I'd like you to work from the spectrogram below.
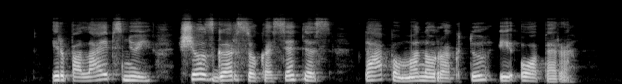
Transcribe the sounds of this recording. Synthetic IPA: ɪɾpɐlˠɑɪpʲsʲnʲʊjʃʲoːs̬ɡɐɾsoːkɐsʲɛt̪ʲeːs | t̪ɑːpoːmɑːnoːɾɐkt̪ʊiʔoːpʲɛɾɐ̰

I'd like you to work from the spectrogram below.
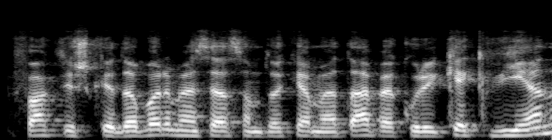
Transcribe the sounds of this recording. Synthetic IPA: fɑːk̚t̪ʲɪʃkɐɪd̪ɐbɐrmʲɛsæːsɐmt̪oːkʲɛmɛt̪ɑːpʲɛkʊɾʲikʲiɛkʋʲiɛn

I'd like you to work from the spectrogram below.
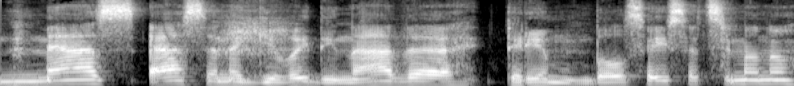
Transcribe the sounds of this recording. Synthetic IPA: mʲɛsæːsɐmʲɛɡʲiːʋɐɪd̪ɐɪnɑːʋʲɛt̪ʲɾʲɪmbɐlˠsɐɪsɐt̪ʲsʲɪmʲɛnʊ

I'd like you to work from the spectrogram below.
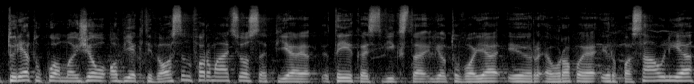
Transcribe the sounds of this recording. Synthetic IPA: t̪ʊɾʲeːt̪uːkuɔmɐʒʲɛʊoːbʲjɛkt̪ʲiːʋʲoːsɪnformɑːt̪sʲɪjoːsɐpʲiɛt̪ɐɪkɐsʋʲiːkst̪ɐlʲiɛt̪ʊʋoːjɛɪɾɛʊɾopoːjɛʔɪrpɐsɑʊlʲijɛ

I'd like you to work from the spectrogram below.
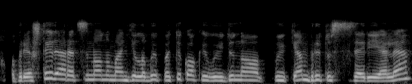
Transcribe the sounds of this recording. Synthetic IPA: oːpʲɾʲiɛʃt̪ɐɪd̪ɐɾɐt̪ʲsʲɪmʲɛnʊmɐnjiːlˠɐbɐɪpɐt̪ʲɪkoːkɐɪʋɐɪd̪ʲɪnoːpʊɪkʲɛmbʲɾʲɪt̪ʊsʲsʲɛɾʲiɛlʲɛ

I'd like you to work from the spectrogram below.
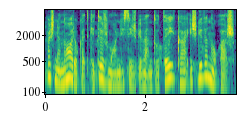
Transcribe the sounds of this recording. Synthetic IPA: ɐʃnʲɛnoːɾʲʊkɐt̪kʲɪt̪ʲɪʒmoːnʲeːsɪʒʲɡʲiʋʲɛnt̪uːt̪ɐɪkɑːʔɪʒʲɡʲiʋʲɛnɐʊʔɐ̰ʃ

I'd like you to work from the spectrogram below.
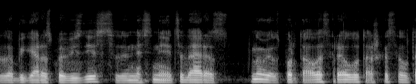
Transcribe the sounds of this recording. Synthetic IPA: lˠɐbɐɪɡʲæːɾɐspɐʋʲɪzʲd̪ʲiːsnʲɛsʲɛnʲɛɪɐt̪ʲsʲɪd̪ɑːɾʲɛːs | nɐʊjospoːrt̪ɑ̰ːlˠɐsrʲɛlˠut̪ɑːʃkɐsɛlˠt̪

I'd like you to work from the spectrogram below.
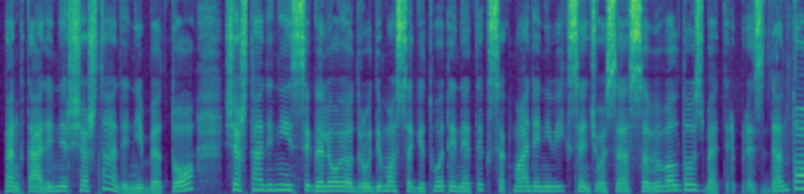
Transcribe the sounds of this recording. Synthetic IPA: pʲɛŋkt̪ɑːd̪ʲiɛnʲiːɪɾʃʲɛʃt̪ɑːd̪ʲiɛnʲiːbʲɛt̪oːʃʲɛʃt̪ɑːd̪ʲiɛnʲiːsʲɪɡɐlʲoːjoːd̪ɾɒʊd̪ʲɪmɐsɐɡʲɪt̪uɔt̪ʲɛnʲɛt̪ʲɪksʲɛkmɑːd̪ʲiɛnʲiːʋʲiːkst̪ɐnʲt͡ʃʲuɔsʲɛsɐʋʲɪʋɐlˠd̪oːs̬bʲɛt̪ɪ̰ɾpʲɾʲɛ̰zʲɪd̪ʲɛnt̪oː

